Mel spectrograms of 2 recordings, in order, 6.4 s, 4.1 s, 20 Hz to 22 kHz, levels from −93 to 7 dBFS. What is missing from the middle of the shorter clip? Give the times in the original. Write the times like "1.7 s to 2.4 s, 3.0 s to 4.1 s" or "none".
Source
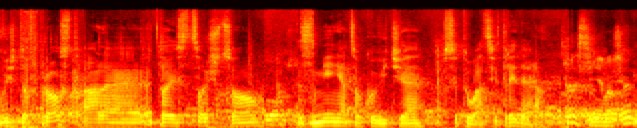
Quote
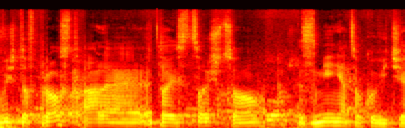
none

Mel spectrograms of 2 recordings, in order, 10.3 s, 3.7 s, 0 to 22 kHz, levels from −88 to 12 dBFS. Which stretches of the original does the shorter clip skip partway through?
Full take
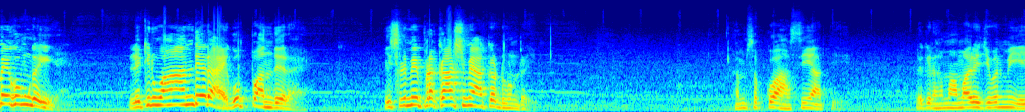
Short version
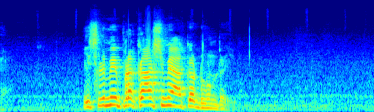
none

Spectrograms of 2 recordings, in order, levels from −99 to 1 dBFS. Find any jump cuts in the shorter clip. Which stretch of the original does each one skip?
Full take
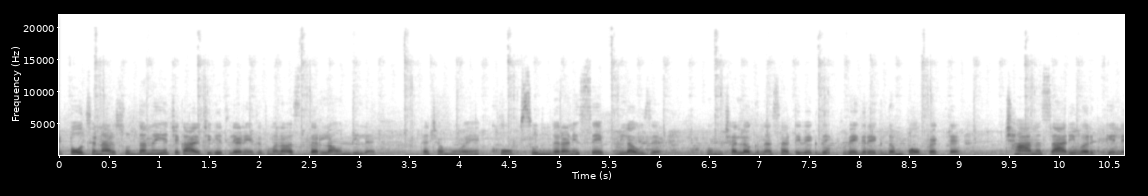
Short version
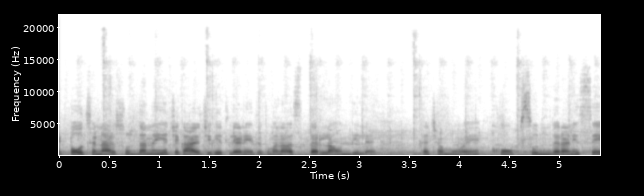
none

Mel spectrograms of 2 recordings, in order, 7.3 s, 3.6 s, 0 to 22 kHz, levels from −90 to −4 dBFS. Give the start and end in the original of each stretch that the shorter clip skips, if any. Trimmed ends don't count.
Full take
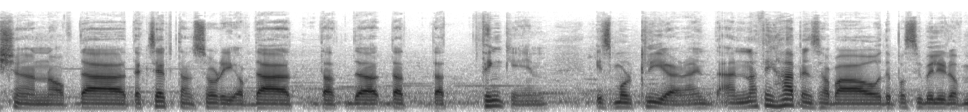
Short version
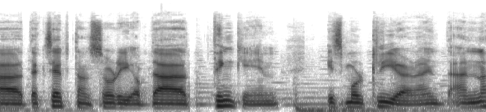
2.3 s to 3.5 s

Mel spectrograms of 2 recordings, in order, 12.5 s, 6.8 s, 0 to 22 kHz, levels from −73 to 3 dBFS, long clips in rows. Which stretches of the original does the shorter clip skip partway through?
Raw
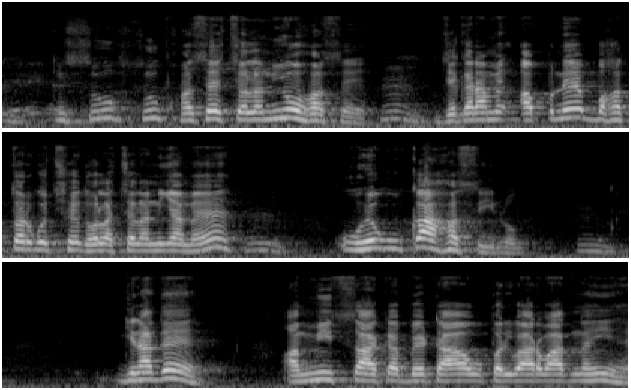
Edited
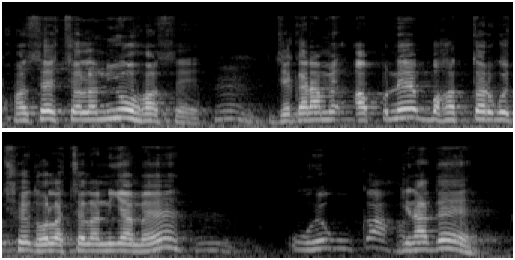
6.8 s to 8.8 s

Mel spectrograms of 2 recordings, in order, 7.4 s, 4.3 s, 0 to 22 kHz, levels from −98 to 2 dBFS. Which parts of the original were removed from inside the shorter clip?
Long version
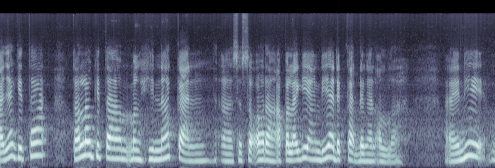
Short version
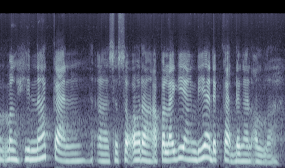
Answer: none

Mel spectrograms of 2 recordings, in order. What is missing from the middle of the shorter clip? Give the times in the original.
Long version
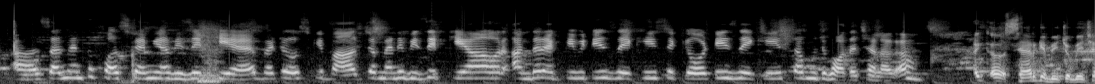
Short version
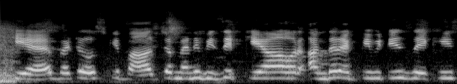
none

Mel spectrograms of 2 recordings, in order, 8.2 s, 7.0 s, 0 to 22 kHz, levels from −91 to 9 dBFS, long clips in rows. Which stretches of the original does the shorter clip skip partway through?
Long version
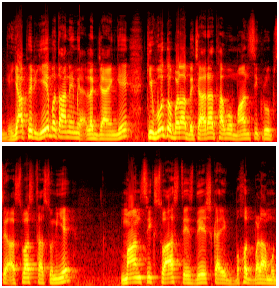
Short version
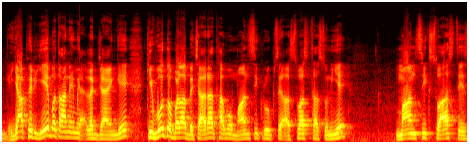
none

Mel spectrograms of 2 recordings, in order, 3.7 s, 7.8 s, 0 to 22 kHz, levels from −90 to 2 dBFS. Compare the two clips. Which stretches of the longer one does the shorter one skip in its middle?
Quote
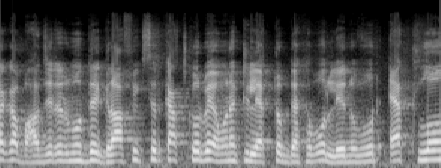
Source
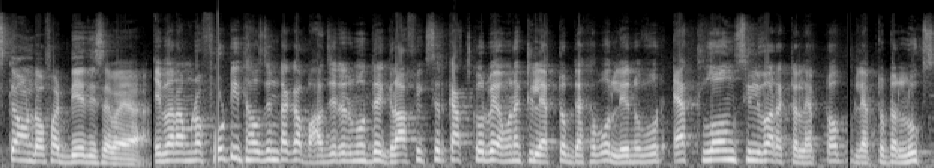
none

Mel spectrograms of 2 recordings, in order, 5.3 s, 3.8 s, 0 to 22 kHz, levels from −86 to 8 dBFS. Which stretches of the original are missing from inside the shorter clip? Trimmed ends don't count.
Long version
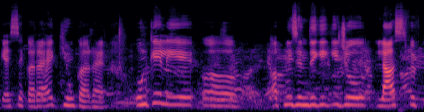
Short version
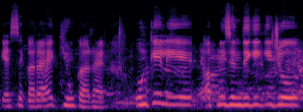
2.5 s to 3.3 s

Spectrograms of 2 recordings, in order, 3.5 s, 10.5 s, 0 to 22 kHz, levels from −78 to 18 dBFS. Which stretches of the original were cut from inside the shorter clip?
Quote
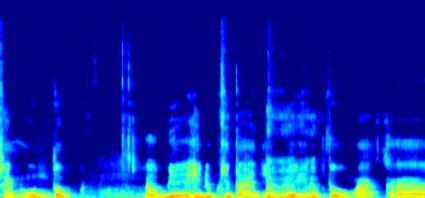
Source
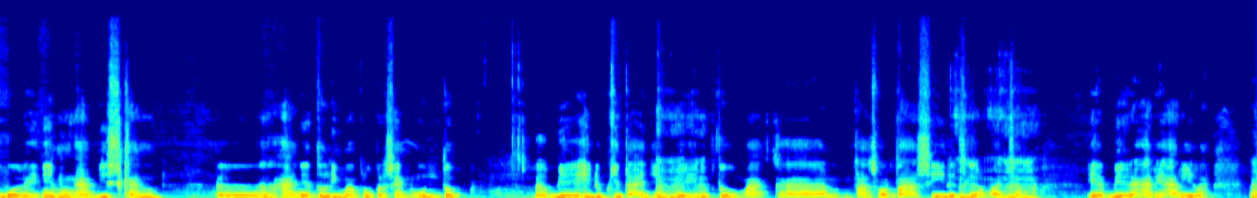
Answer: none

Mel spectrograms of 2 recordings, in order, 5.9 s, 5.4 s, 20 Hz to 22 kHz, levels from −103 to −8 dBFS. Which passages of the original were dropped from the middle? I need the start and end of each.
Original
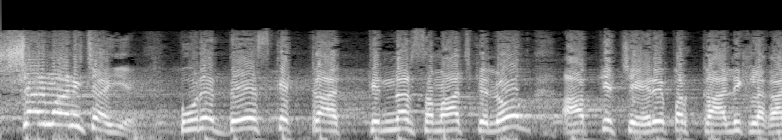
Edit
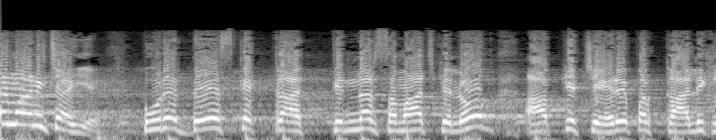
none

